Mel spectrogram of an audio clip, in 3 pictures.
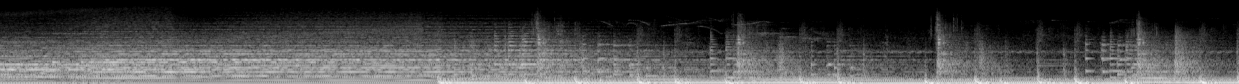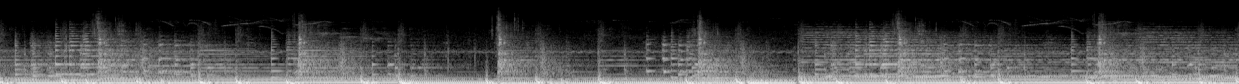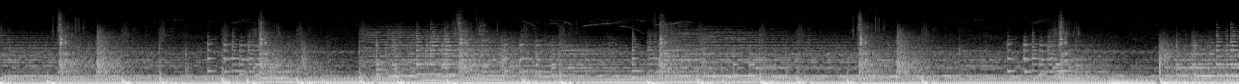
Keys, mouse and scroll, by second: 0.3 ctrl+click, 0.3 ctrl+click, 3.6 ctrl+click, 4.3 ctrl+click, 27.0 ctrl+click, 30.7 ctrl+click, 32.6 ctrl+click, 35.2 ctrl+click, 36.3 ctrl+click.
